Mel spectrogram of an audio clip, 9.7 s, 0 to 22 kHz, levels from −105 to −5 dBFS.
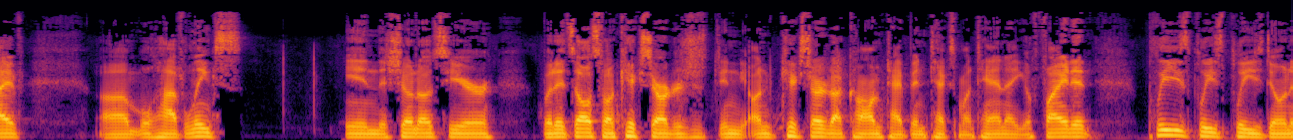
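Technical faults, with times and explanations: No technical faults can be heard in this speech recording. There is nothing here that needs a time or an explanation.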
